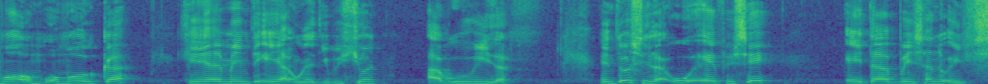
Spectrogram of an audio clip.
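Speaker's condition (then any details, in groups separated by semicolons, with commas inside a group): Cerebral palsy; monthly medication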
